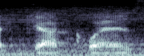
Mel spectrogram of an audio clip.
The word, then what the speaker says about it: Jacques: Honestly, I don't know how to pronounce the first one. Jacques. – Jacques. – Jacques. Oh, yeah. I'm so stupid. I knew that.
